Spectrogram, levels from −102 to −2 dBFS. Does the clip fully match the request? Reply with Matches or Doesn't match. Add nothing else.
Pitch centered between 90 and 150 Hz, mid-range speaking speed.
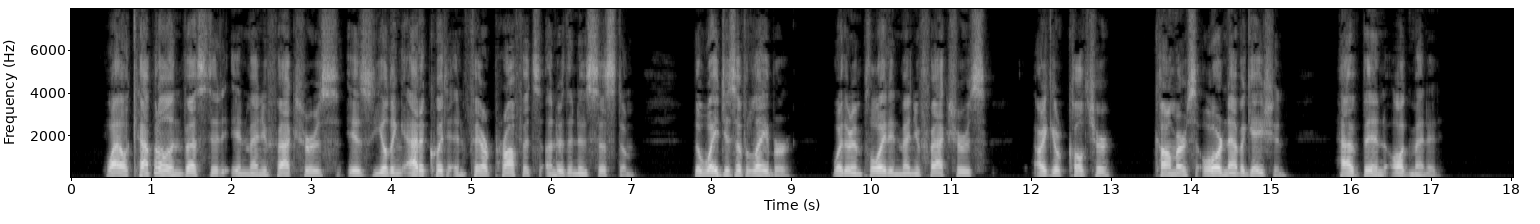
Doesn't match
